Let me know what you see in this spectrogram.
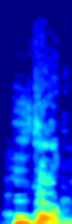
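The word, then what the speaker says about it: Hoegaarden: on for two hours hoog Garden H Garden if you want to pronounce it correctly um it's actually out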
